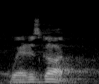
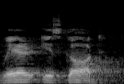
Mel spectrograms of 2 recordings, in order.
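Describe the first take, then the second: First: It is said at a normal volume. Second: It is said in a raised voice.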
